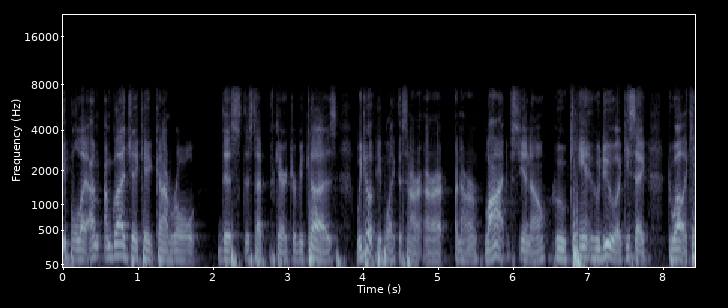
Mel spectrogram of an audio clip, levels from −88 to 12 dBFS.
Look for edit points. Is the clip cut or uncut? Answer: uncut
